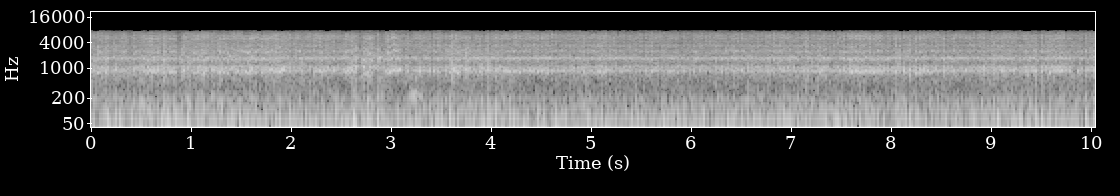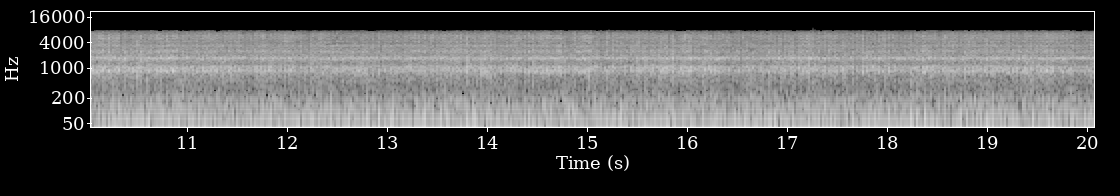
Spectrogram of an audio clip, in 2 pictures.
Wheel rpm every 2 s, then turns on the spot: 230, 230, 230, 230, 230, 230, 230, 230, 230, 240.
none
